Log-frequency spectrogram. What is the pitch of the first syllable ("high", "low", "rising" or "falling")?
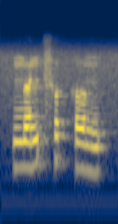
rising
